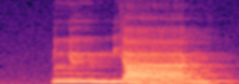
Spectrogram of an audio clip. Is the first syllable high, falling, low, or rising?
high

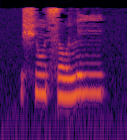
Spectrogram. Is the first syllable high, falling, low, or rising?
low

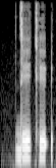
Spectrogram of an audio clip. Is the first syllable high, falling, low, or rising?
high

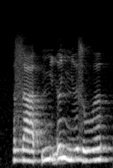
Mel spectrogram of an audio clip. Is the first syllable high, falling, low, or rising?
low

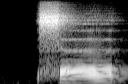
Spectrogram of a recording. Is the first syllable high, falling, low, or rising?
low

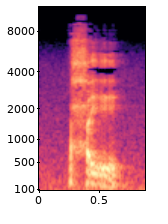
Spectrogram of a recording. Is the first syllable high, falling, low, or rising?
falling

